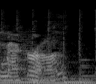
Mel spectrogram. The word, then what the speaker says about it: macaron: And let's go through, we are not just being fancy by saying macaron. – Yeah, no, that's right. That's the accurate one. – We're not being trying to be bougie or anything like that. That's how you say it.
